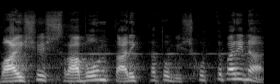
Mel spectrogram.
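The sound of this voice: Intonation rises and falls with energy in this unforced reading voice.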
